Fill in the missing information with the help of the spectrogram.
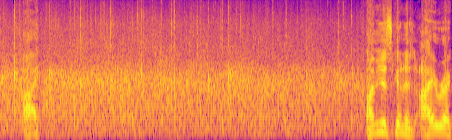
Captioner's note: applause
